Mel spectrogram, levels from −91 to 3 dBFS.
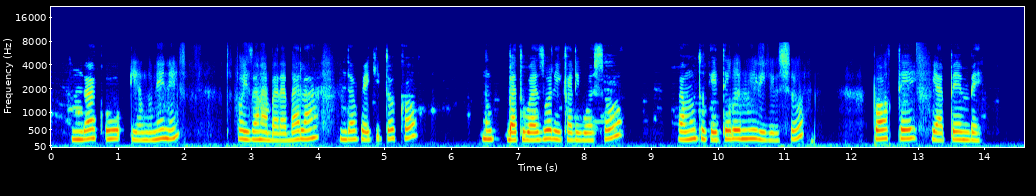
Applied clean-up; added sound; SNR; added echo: neural diffusion model UNIVERSE++.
